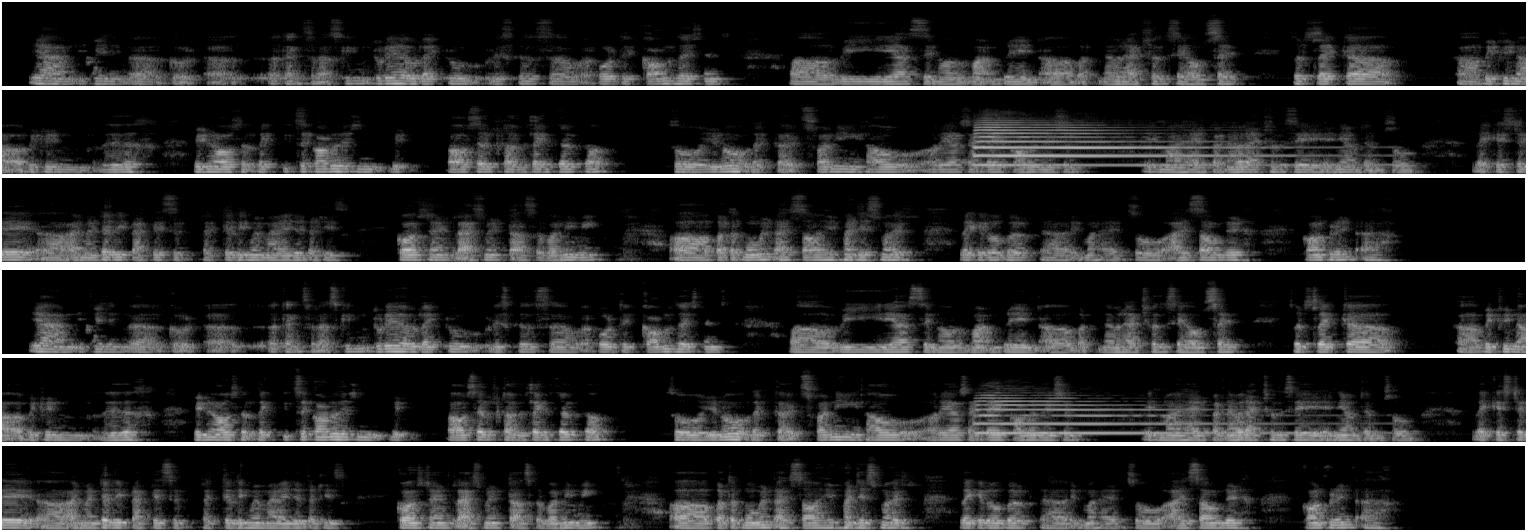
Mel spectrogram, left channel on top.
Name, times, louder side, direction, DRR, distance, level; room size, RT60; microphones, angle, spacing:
voice 1, 0.3-12.3 12.9-13.9 14.5-19.2 19.7-21.3 22.0-26.0 26.6-33.9 34.4-44.4, right 2 dB, 70° right, -8 dB, 5.0 m, -28 dB
Trumpet, 24.9-29.0, left 3 dB, 75° left, 2.0 m, -26 dB
14.0 x 5.2 x 3.6 m, 0.37 s
head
